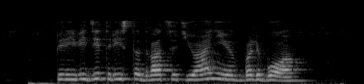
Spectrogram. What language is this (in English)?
Russian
